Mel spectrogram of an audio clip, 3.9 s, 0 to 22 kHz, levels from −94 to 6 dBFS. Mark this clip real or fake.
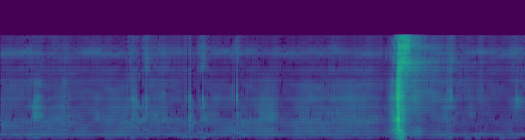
fake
